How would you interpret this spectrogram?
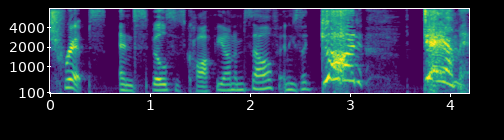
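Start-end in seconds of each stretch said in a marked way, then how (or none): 2.7-4.2 put-on very high, very loud, shrill angry outburst. Retelling how someone spilled coffee on himself: imitating someone getting mad. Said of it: "gets really very mad".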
